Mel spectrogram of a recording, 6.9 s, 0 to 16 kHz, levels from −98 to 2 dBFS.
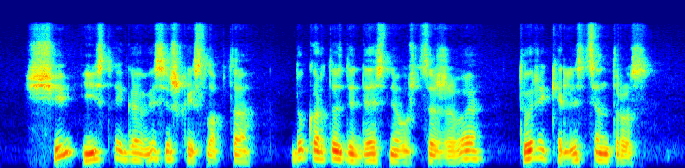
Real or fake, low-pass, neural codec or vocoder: fake; 9.9 kHz; vocoder, 22.05 kHz, 80 mel bands, WaveNeXt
